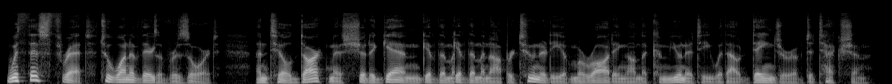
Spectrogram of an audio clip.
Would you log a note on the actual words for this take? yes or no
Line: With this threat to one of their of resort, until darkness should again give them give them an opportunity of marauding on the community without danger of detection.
no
